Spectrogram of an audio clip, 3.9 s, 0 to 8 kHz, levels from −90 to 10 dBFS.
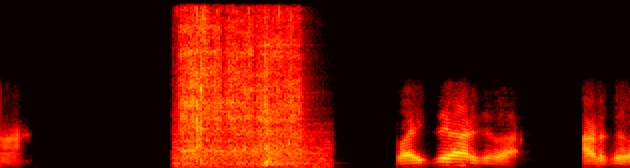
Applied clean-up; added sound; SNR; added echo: classical method log-MMSE.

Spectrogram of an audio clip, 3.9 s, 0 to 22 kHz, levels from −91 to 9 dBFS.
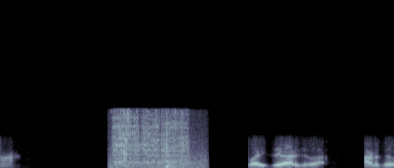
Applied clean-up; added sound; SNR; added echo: none; Subway, metro, underground / Engine; -4 dB; none.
